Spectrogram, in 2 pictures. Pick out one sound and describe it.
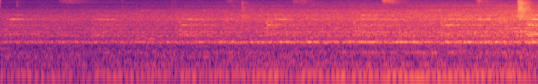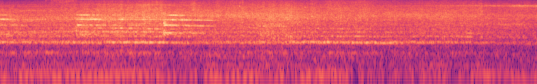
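A train horn sounds loudly as the locomotive nears.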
